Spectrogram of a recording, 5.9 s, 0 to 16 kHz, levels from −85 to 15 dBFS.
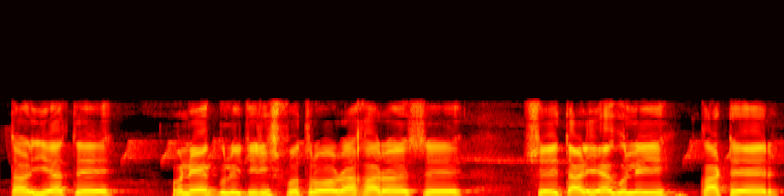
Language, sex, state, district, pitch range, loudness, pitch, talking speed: Bengali, male, Assam, Hailakandi, 165-185 Hz, -14 LUFS, 170 Hz, 90 wpm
